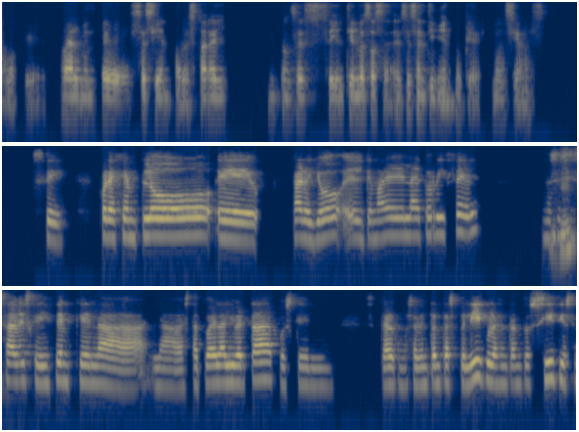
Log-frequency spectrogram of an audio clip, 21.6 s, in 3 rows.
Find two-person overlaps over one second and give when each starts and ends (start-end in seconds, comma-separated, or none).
none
